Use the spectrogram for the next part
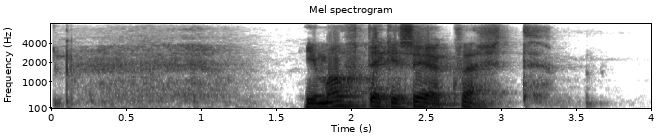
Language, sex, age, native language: Icelandic, male, 30-39, Icelandic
